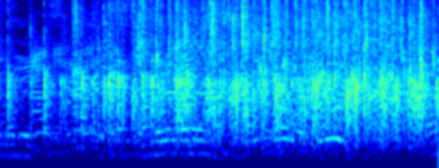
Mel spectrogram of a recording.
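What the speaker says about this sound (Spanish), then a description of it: "Ese aplauso para el Señor" A crowd breaks into sustained applause, dense and steady throughout, with a few voices calling out over the clapping.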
